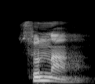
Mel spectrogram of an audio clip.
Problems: none marked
